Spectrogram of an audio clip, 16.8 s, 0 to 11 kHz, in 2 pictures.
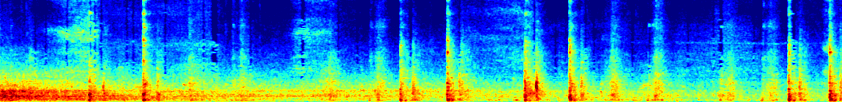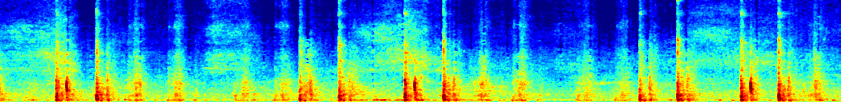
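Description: CrossCountry High Speed Train's Mark 3 coaches rolling past close by, wheels clicking over the rail joints in an irregular clickety-clack over a low rumble. The power car's engine noise fades away over the first couple of seconds.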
